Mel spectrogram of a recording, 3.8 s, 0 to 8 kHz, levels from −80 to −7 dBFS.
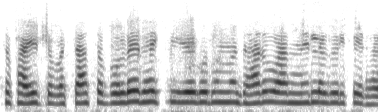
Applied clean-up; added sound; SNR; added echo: neural separator model SepFormer DNS4.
